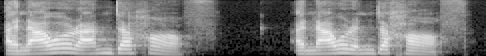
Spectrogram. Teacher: the D from the and pushes to the a. So we say duh, an hour and a half, an hour and a half.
